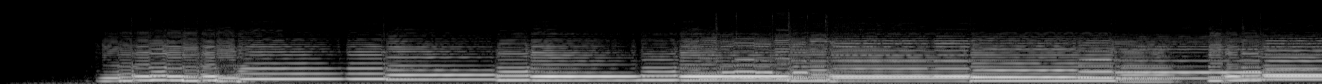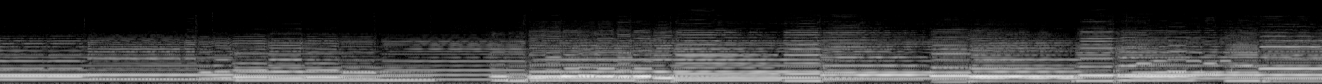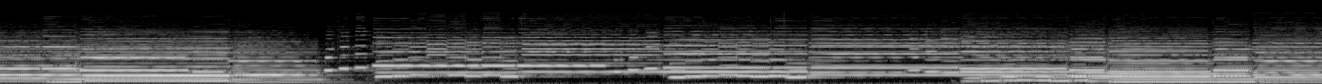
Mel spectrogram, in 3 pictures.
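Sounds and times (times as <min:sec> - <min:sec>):
classical fugue: 0:00.9 - 0:39.6.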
